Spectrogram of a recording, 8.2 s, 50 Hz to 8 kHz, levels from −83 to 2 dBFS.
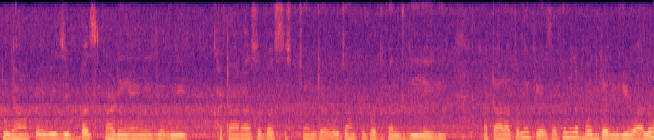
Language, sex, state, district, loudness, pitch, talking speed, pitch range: Hindi, female, Bihar, Darbhanga, -16 LUFS, 200 Hz, 235 wpm, 195-210 Hz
